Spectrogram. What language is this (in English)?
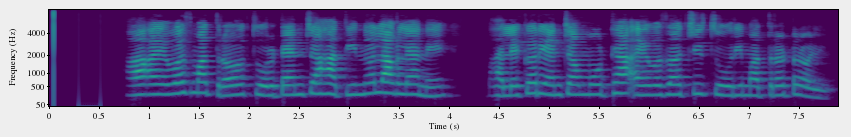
Marathi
